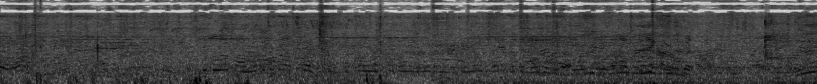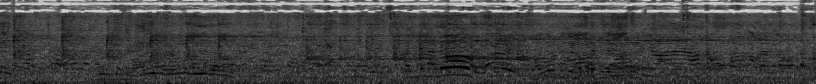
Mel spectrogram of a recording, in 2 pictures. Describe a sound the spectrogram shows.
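A crowd of people chatters outdoors in the open.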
